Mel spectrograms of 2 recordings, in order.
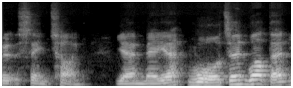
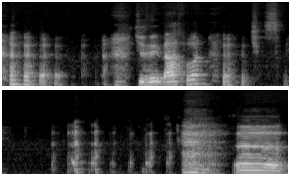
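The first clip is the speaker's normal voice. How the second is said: laughing; 5 semitones higher, 3 dB quieter, much slower than usual. Real, not acted. Laughing at own Hooker joke.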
